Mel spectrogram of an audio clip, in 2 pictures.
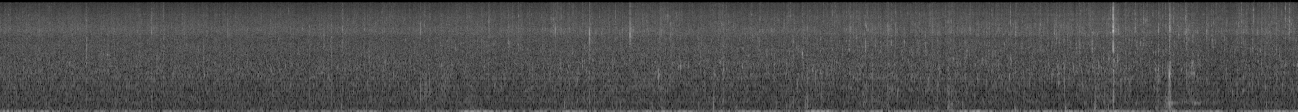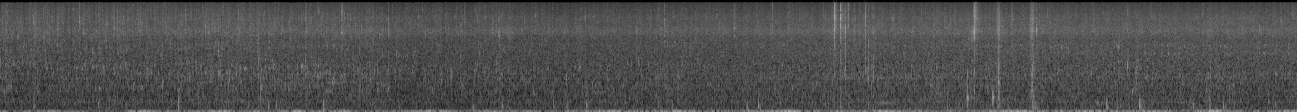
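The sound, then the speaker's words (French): Light, intermittent rain showers falling in a humid tropical rainforest: a steady, dense patter of drops with a few slightly sharper splashes scattered through it, moderately loud and with no voices. “C'est des petites ondées par intermittence. C'est très intéressant au niveau du son.”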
